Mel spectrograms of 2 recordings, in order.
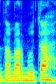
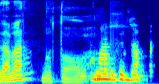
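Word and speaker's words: تاء مربوطة: Bukan tamar butah tapi tamar butoh.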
